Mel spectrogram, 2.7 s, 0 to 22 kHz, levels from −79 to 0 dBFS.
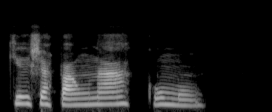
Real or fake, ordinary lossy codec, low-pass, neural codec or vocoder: real; Opus, 16 kbps; 7.2 kHz; none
